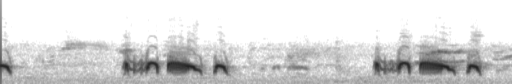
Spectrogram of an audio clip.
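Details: Decoy spotted dove cooing in the morning, two full phrases about four seconds apart, each of two quick soft coos, a long sliding coo and a clipped closing note, against silence.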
